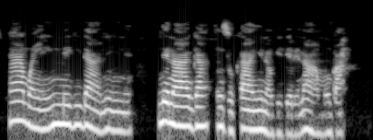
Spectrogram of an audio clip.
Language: Igbo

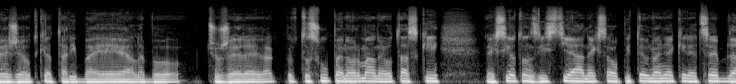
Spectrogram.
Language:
Slovak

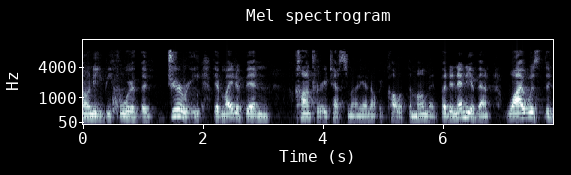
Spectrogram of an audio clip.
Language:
English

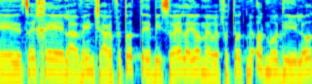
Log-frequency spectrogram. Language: Hebrew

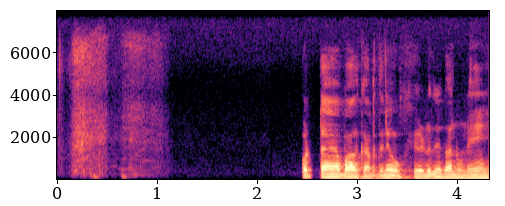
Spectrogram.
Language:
Punjabi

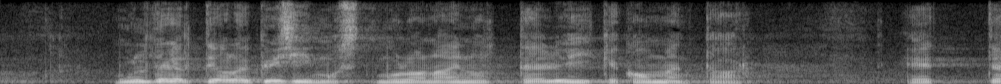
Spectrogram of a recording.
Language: Estonian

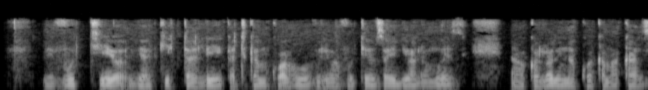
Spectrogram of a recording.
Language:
Swahili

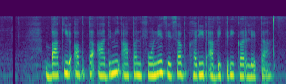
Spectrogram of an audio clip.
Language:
Bhojpuri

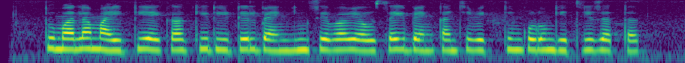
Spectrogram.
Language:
Marathi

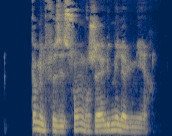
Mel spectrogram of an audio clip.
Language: French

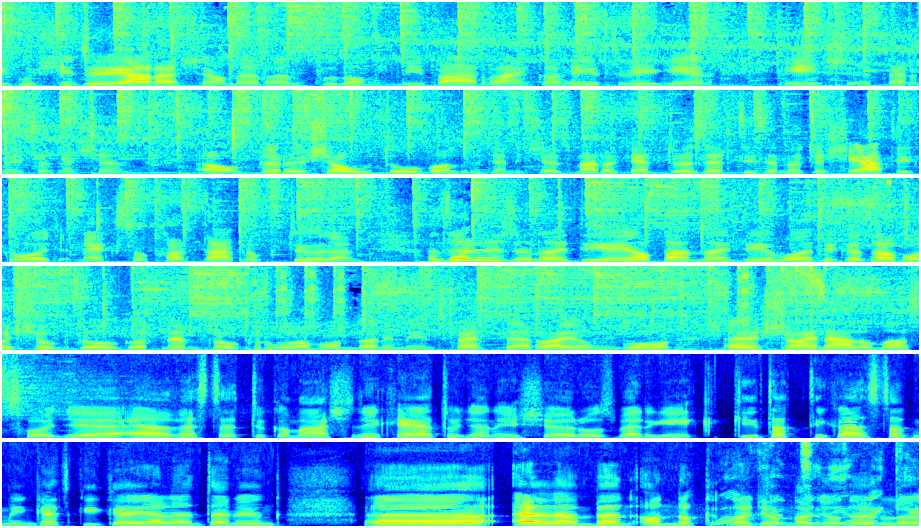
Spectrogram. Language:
Hungarian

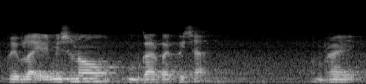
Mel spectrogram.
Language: Bodo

